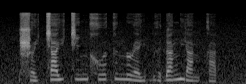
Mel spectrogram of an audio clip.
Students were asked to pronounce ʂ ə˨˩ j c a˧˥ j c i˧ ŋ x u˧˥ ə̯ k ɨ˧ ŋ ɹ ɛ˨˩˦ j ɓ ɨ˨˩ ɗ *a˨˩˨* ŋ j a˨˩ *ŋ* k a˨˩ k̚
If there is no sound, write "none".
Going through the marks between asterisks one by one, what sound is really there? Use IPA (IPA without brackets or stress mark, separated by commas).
a˧˥, ŋ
